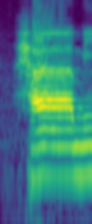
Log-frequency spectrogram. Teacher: Ha dibaca 2 harakat dan mim dibaca 6 harakat.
